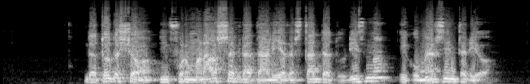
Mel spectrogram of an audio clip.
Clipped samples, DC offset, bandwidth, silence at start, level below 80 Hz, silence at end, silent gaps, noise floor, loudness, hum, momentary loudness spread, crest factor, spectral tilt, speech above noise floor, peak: 2%; under 0.1%; over 20 kHz; 0.85 s; -34 dBFS; 0.4 s; none; -59 dBFS; -6 LUFS; none; 6 LU; 6 dB; -4 dB/octave; 53 dB; 0 dBFS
